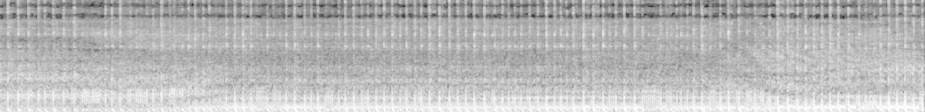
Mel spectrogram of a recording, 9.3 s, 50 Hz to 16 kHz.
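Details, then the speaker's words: Ryobi RY3716 small two-stroke chainsaw with original air filter and spark plug holding an even, steady buzz without misses or surging; runs really good, clean and quiet. "Runs really good. It is quiet. Very nice little saw."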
